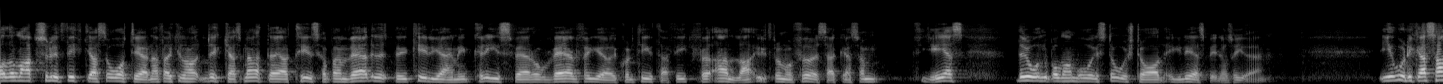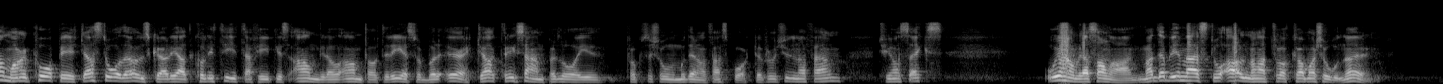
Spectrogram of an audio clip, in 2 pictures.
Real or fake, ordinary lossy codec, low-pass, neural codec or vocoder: fake; none; 7.2 kHz; codec, 24 kHz, 0.9 kbps, WavTokenizer, small release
